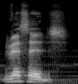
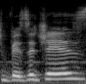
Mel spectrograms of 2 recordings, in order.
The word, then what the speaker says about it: Visage: So, when you beat the boss in Visage, I believe that's how you pronounce it. You can call me out anytime I mispronounce something. That's totally fine. I used to English visages, but it would be visage.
